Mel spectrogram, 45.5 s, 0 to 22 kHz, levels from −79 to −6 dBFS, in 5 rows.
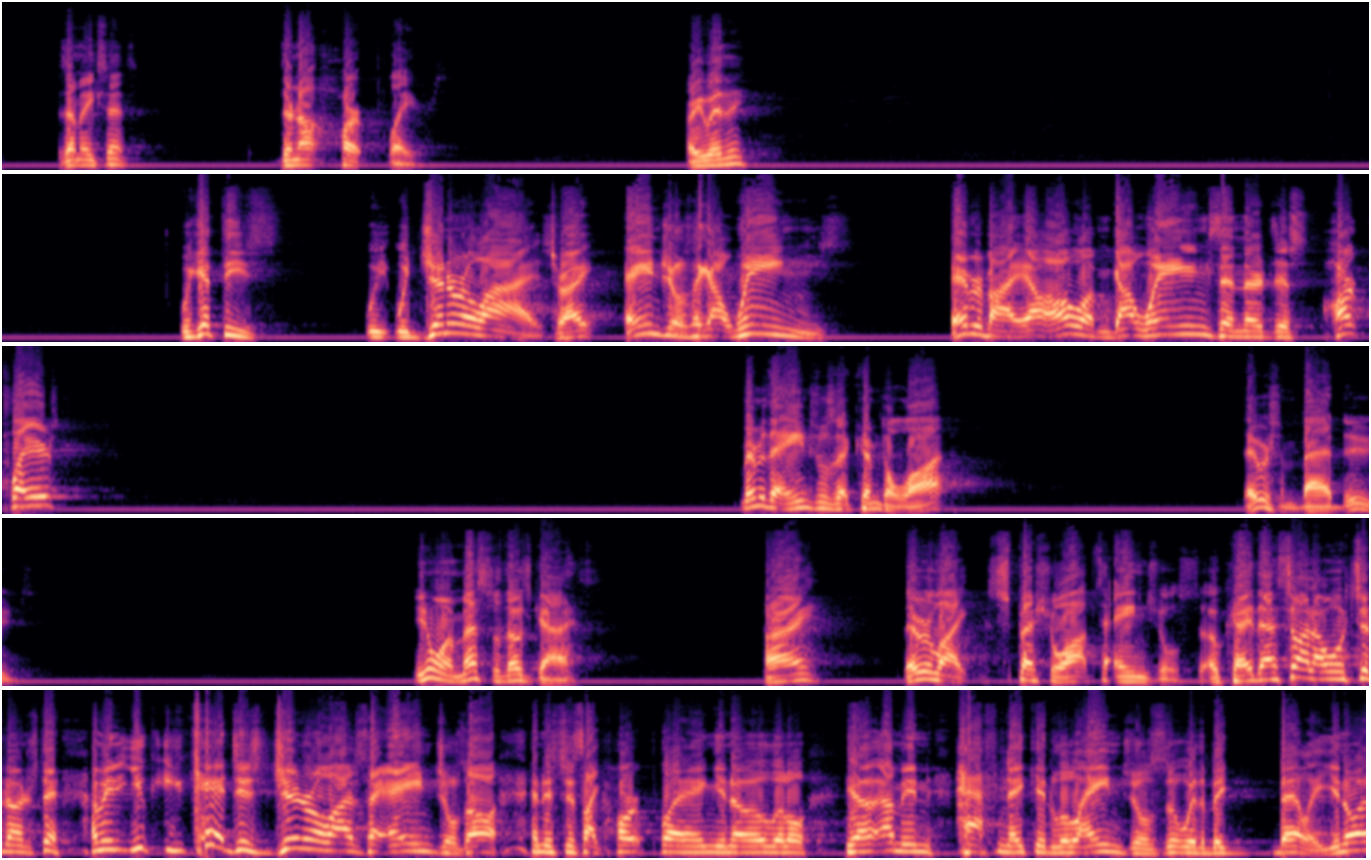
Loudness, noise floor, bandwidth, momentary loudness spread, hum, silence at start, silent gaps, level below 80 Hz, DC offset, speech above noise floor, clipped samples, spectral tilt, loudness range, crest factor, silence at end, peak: -15 LUFS; -48 dBFS; over 20 kHz; 8 LU; none; 0.4 s; none; -54 dBFS; under 0.1%; 33 dB; under 0.1%; -5 dB/octave; 9 LU; 16 dB; 0 s; -2 dBFS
